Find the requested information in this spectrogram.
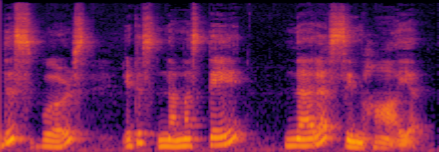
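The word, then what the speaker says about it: नृसिंहाय: A very common mispronunciation is Narashringaya. Now Shringa basically means horns. So by saying Namaste Narashringaya, we are saying I bow down to the person who has horns on his head.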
